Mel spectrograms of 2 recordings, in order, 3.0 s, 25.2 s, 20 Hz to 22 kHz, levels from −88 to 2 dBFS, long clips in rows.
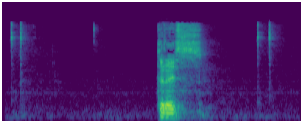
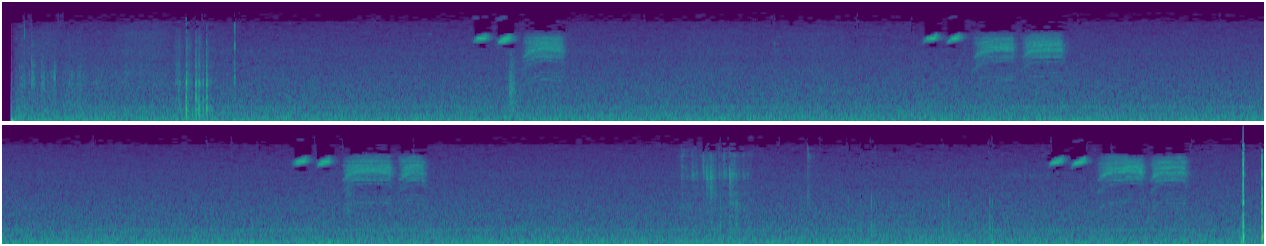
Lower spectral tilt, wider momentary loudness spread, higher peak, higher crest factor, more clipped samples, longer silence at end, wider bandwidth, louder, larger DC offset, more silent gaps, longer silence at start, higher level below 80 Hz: about the same, -3 dB/octave vs -2 dB/octave; first, 23 LU vs 14 LU; second, -4 dBFS vs 0 dBFS; second, 24 dB vs 38 dB; neither; first, 1 s vs 0 s; second, 12.5 kHz vs 15.5 kHz; first, -21 LUFS vs -37 LUFS; neither; neither; first, 1.55 s vs 0.1 s; second, -74 dBFS vs -48 dBFS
